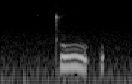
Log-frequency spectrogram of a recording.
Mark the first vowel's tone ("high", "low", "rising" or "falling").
falling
